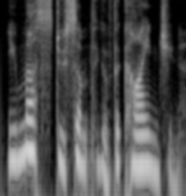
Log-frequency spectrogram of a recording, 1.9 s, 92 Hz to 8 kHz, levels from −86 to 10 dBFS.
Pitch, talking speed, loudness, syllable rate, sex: 185 Hz, 290 wpm, -18 LUFS, 6.4 syllables/s, female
